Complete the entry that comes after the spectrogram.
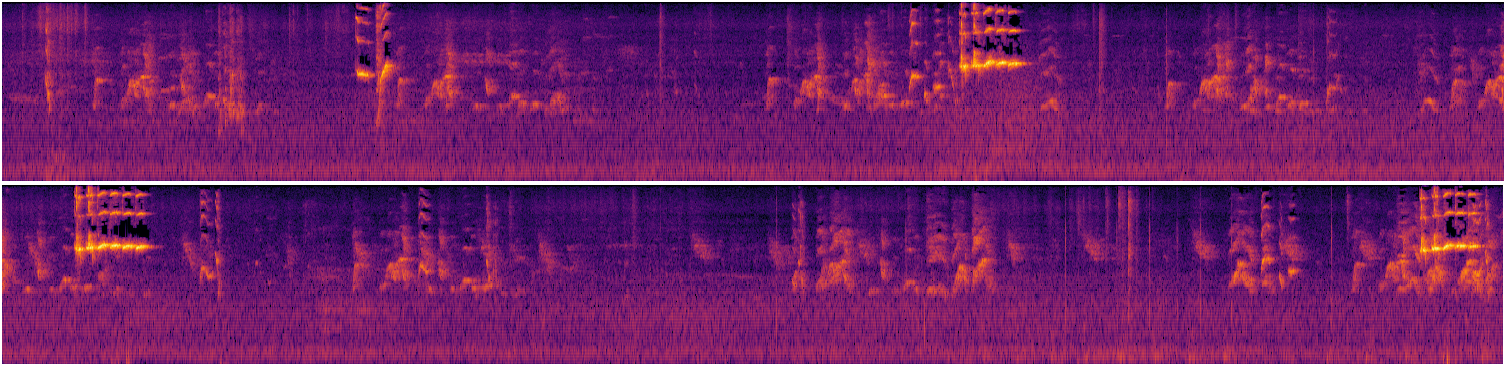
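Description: Aviary birds, red-rumped parrots among them, chirping in short scattered bursts, with three loud, high whistled calls about ten, sixteen and twenty-nine seconds in.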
